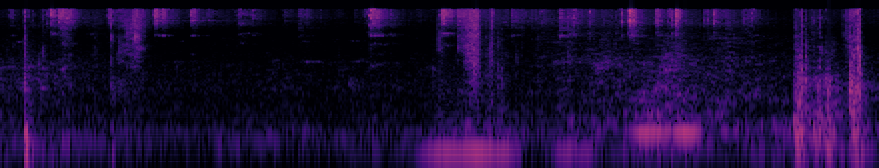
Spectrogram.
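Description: Handling noise of a phone being carried by hand: scattered clicks, knocks and rustles, with a brief low hum about three seconds in.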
